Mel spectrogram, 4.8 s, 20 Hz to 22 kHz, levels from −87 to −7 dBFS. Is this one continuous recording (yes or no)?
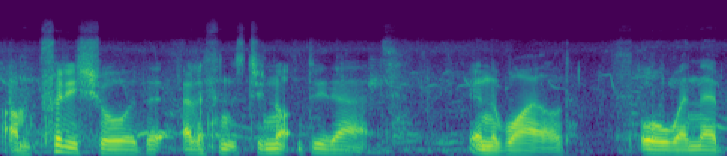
yes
